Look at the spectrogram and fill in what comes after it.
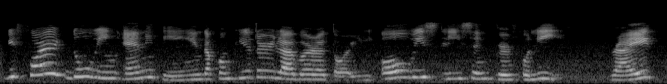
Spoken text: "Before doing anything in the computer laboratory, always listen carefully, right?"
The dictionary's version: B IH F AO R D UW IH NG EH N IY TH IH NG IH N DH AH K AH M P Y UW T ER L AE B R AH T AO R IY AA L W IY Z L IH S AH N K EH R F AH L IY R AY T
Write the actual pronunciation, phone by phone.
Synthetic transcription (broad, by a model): B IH F AO R D UW IH NG EH N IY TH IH NG IH N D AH K AH M P Y UW T ER L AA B R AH T AO R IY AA L W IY S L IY S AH N K EH R F AH L IY R AY T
